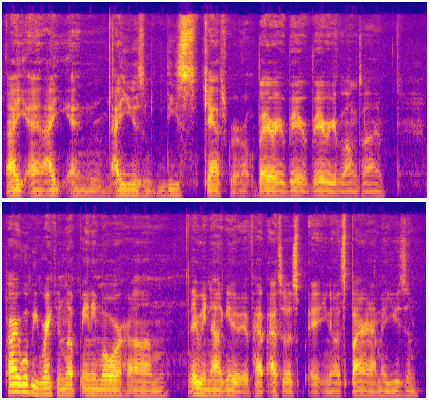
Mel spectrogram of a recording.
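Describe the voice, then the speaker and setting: A young man speaks in a deep, mellow voice, a little hoarse from a cold. He rambles casually through a gameplay walkthrough, stumbling over repeated words and filling pauses with ums. The tone stays relaxed and low-key throughout. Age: young adult. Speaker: gaming channel host. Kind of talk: casual game account walkthrough.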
